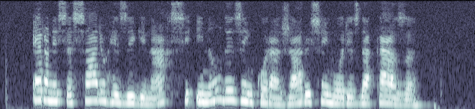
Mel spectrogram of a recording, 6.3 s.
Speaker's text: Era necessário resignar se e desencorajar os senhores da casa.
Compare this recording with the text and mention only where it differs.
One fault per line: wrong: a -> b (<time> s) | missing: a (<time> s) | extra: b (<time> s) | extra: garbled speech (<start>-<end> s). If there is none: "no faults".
extra: não (2.7 s)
